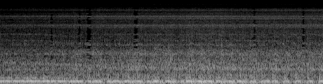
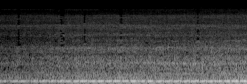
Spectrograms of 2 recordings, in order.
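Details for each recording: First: 1982 Honda GL1100 Goldwing, single Solex-type carburettor conversion with electric choke, just started cold: steady high-pitched fast idle rising slightly; possibly over-choked or choke slow to release, needs fine tuning. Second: 1982 Honda GL1100 Goldwing with single Solex-type carburettor conversion and electric choke: steady, even low-pitched idle with smooth unbroken beat, no knocks or misses; normal idle.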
